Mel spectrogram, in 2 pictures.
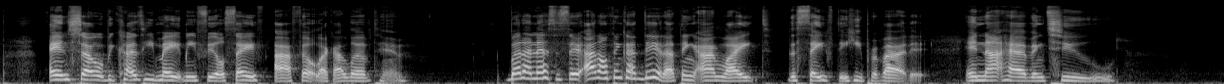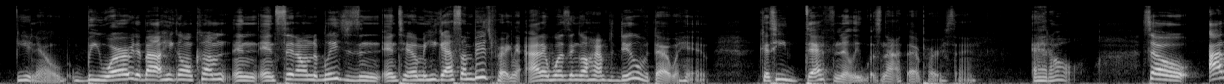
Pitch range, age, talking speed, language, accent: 165-215 Hz, 20-39, 190 wpm, English, American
